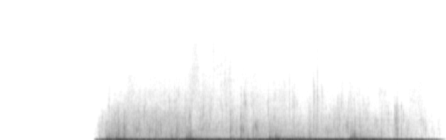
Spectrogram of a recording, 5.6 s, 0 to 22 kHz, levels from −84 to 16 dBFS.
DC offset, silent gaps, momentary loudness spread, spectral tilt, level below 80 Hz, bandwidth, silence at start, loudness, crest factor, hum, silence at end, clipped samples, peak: under 0.1%; none; 7 LU; -10 dB/octave; -18 dBFS; 3.5 kHz; 1.2 s; -20 LUFS; 16 dB; none; 0 s; under 0.1%; -2 dBFS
